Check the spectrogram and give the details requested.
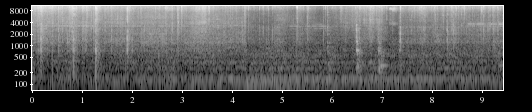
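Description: Bread uttapam frying in oil in a nonstick pan with a steady sizzle that eases off somewhat about halfway. A few sharp taps come from the plastic slotted spatula against the pan as the uttapam is turned.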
